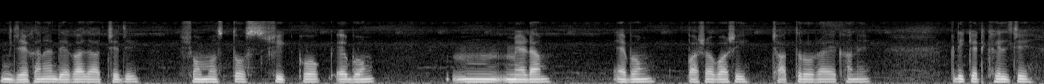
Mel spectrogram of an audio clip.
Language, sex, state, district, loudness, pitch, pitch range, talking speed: Bengali, male, Tripura, West Tripura, -15 LUFS, 120 Hz, 115-125 Hz, 85 wpm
